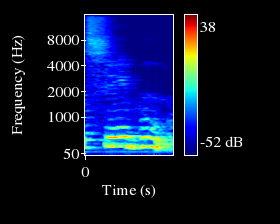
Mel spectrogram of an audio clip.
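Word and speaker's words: ಸೇಬು: first fruit is apple apple is called Cebu in kannada see boo Sable the English pronunciation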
